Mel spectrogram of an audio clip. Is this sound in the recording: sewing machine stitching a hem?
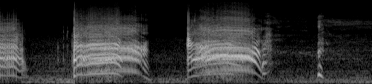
no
